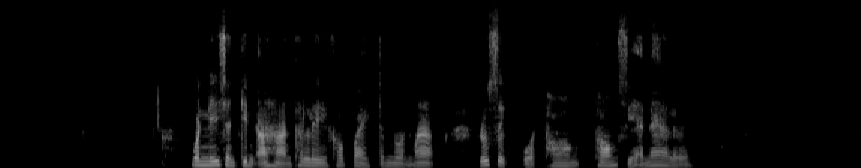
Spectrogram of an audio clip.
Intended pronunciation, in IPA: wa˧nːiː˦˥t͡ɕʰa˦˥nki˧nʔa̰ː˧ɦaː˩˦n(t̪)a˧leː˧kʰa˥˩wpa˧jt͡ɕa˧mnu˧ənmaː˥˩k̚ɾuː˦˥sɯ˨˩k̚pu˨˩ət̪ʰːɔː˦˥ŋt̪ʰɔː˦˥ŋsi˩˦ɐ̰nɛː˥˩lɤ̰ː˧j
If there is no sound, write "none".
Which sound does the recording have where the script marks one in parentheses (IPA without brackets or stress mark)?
t̪ʰ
